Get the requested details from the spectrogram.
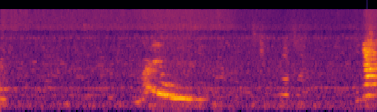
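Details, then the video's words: Cavalier King Charles Spaniel puppies playing indoors in a home puppy pen, one giving a single drawn-out whine that slides down from high to low, followed by a short bright yelp at the end; the room is otherwise quiet. "Cavalier Puppies Live: Puppies Play in the House!"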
